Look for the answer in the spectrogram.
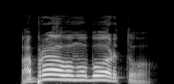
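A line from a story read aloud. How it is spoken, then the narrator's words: Shouting aboard ship. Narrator (Russian): кричали на корабле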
